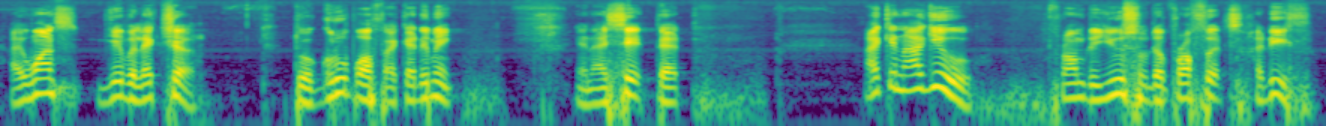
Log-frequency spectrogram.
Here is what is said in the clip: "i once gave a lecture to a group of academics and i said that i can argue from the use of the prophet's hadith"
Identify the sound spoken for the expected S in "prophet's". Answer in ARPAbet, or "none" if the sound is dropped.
S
